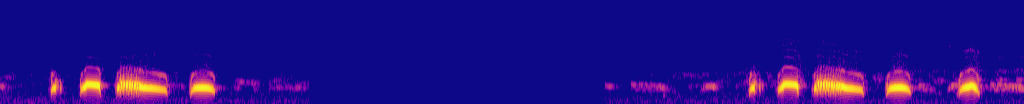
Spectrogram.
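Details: Two spotted dove phrases several seconds apart, each a quick pickup note, two mellow coos, a long downward coo and an end coo, in a recording meant for taming captive birds; silence in the middle.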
